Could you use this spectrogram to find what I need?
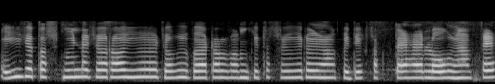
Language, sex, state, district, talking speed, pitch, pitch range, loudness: Hindi, female, Chhattisgarh, Bilaspur, 255 wpm, 315 Hz, 310-335 Hz, -16 LUFS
